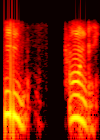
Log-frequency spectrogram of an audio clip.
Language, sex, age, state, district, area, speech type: Kannada, female, 30-45, Karnataka, Koppal, rural, conversation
